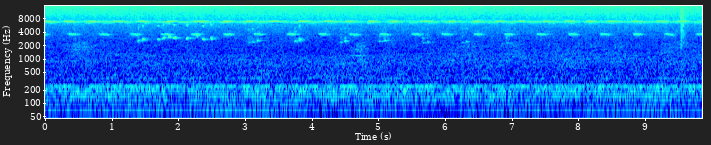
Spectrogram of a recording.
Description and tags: Strange "warbling" noise made by a bug or something on the patio.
